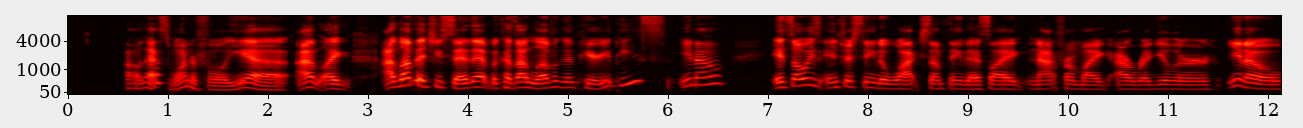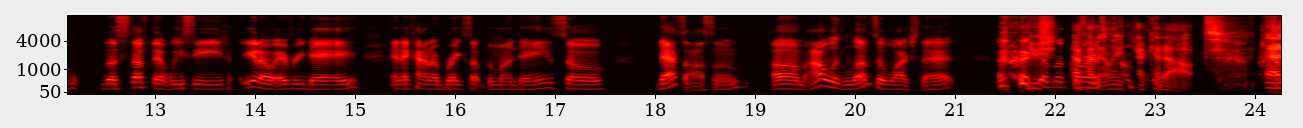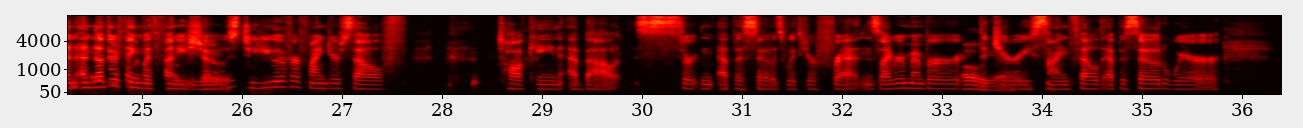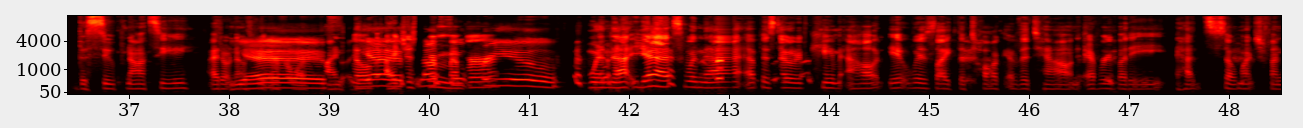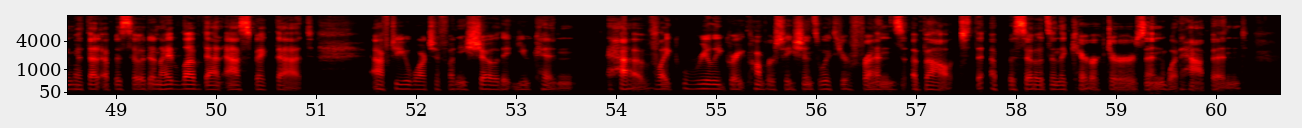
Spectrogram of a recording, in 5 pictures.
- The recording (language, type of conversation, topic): English, unstructured, How does watching a funny show change your mood?
- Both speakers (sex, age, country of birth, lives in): female, 35-39, United States, United States; female, 60-64, United States, United States
- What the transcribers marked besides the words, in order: chuckle; laughing while speaking: "I'm always I'm always"; chuckle; tapping; drawn out: "Yes"; laugh; laugh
